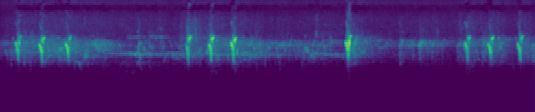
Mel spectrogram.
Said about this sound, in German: Dann als Jip, Jip, Jip habe ich das beschrieben. Dann war das, was war das noch schnell? Ich habe schon wieder vergessen. Ach, der Kreuzschnabel, natürlich.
